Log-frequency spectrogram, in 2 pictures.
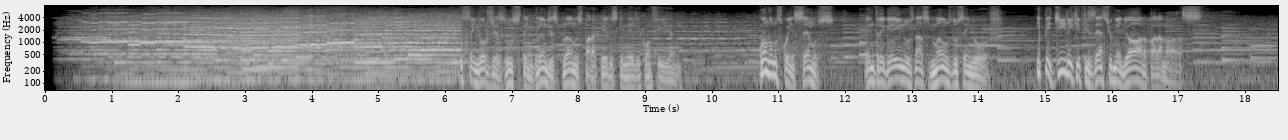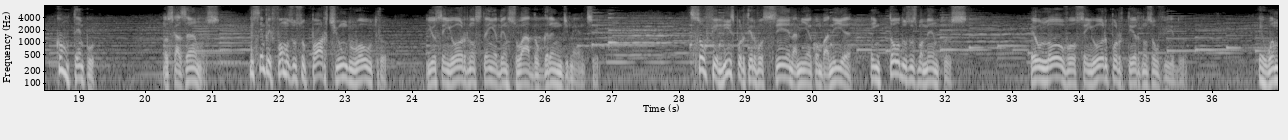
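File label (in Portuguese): Evangélica Aniversário de Casamento, male, telemensagens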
